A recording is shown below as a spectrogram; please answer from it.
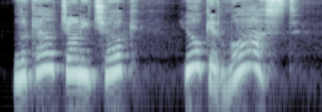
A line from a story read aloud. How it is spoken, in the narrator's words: cried the Merry Little Breeze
